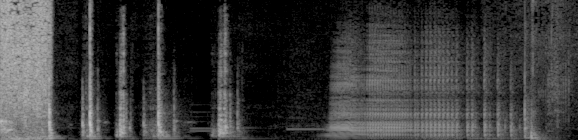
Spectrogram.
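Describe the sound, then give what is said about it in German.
A burst of rattling is followed by several sharp metallic clicks as a bolted door is unlocked, then a drawn-out creaking whine as the door swings open, fairly loud. “Seit wann verriegelst du denn deine Tür?”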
